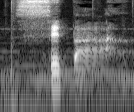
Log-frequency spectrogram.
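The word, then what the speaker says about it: zeta: And this is pronounced seta.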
